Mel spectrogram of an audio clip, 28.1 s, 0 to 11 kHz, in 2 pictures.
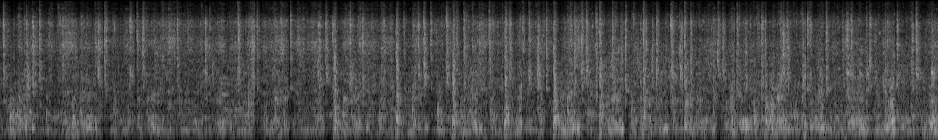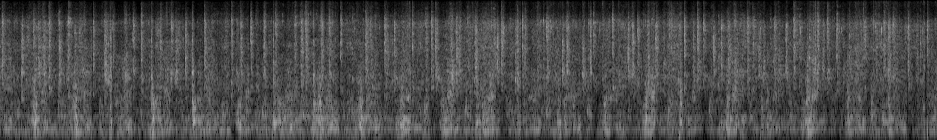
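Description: Old 22 hp desi black diesel engine running steadily under load, with rapid regular beats, driving a long flat belt and line-shaft pulleys.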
